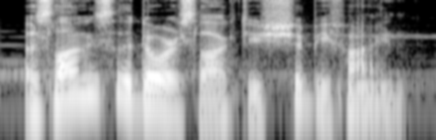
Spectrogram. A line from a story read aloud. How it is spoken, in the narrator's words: smiled sweetly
